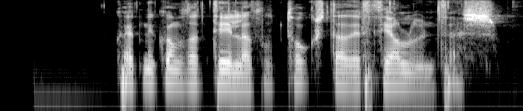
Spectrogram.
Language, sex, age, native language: Icelandic, male, 40-49, Icelandic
